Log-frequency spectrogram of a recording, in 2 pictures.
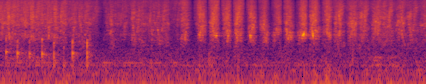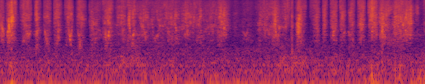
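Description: Bare palms rubbed together fast and hard: a rapid, dry swishing of skin on skin, many quick strokes a second, easing briefly near the end before picking up again.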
